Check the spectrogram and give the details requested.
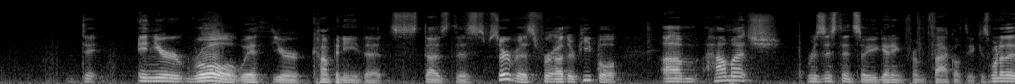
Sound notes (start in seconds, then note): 1.6 voiceover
